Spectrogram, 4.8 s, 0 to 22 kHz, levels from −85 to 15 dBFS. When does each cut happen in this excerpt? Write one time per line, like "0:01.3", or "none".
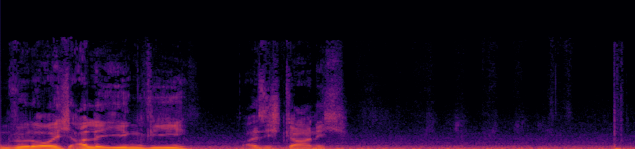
none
